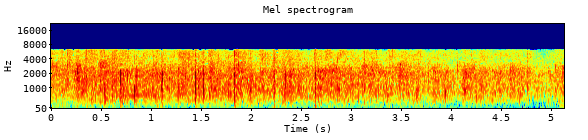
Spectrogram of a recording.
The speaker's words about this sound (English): If you would, please give a warm round of applause for our men from the East Bay Men's Program.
